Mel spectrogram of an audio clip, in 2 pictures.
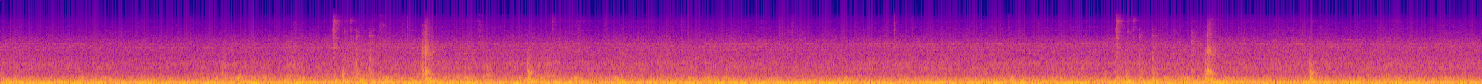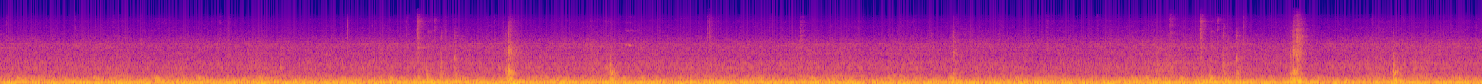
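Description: NS Intercity train running, heard from the driver's cab: a steady low rumble with a few sharp clicks scattered through it, the loudest near the end.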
